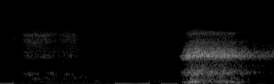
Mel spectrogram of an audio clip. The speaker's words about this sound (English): can you hear my breathing, by the way? I'll breathe into here so you can see. Oops. No, I'm breathing consciously.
